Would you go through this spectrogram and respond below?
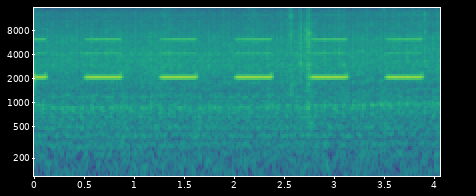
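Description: A truck reverse alarm in Euro Truck Simulator 2 beeps steadily, six evenly spaced tones over a low engine rumble while the truck backs up, loud and clear with no talking.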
